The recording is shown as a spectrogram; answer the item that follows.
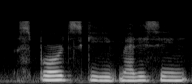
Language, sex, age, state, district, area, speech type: Manipuri, female, 18-30, Manipur, Senapati, rural, spontaneous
